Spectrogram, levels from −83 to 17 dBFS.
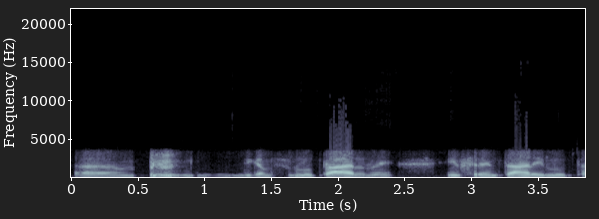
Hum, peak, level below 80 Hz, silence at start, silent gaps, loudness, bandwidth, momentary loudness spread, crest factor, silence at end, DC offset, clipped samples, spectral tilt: none; 0 dBFS; -70 dBFS; 0.05 s; none; -18 LUFS; 8.4 kHz; 17 LU; 18 dB; 0 s; under 0.1%; under 0.1%; -6.5 dB/octave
